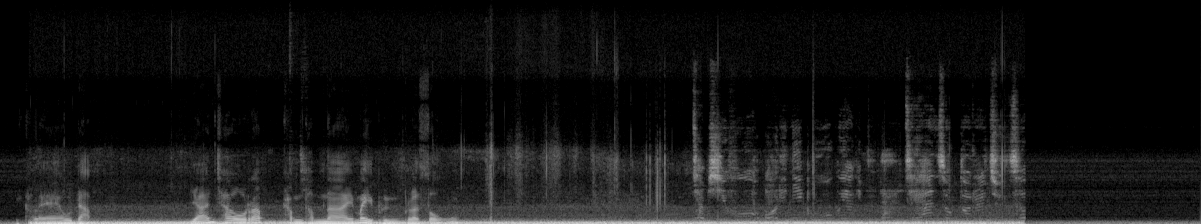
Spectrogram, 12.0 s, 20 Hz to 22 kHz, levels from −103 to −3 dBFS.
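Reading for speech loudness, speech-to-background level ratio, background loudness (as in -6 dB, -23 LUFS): -26.0 LUFS, 3.0 dB, -29.0 LUFS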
